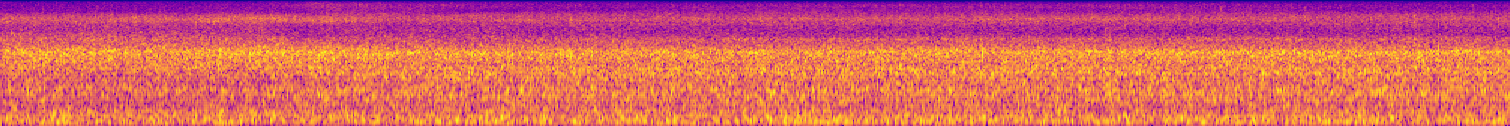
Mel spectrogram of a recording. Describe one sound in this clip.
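Water pours over a small weir and rushes steadily close by.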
